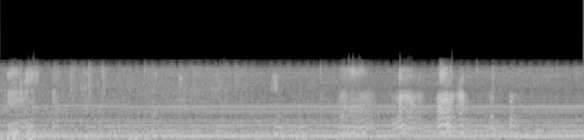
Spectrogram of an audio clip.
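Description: A heeler and a Catahoula puppy play-fighting, with a few short high yelps and whines just after the start and again three times between about five and seven seconds in. A steady electrical hum runs under them.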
